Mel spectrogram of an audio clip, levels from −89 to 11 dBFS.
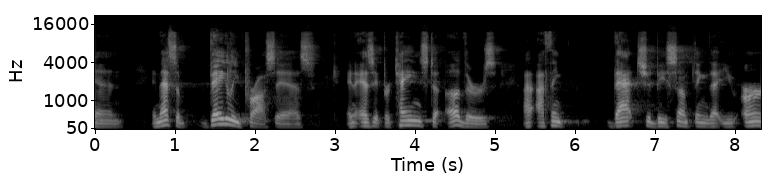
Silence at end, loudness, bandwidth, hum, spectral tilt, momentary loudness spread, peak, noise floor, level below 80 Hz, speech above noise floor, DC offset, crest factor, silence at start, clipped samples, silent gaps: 0 s; -35 LUFS; 15.5 kHz; none; -2.5 dB/octave; 14 LU; -14 dBFS; -69 dBFS; under -90 dBFS; 33 dB; under 0.1%; 24 dB; 0 s; under 0.1%; none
